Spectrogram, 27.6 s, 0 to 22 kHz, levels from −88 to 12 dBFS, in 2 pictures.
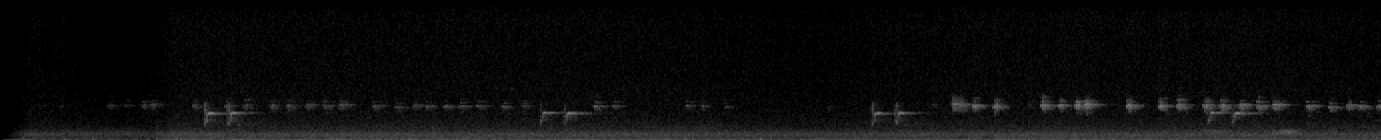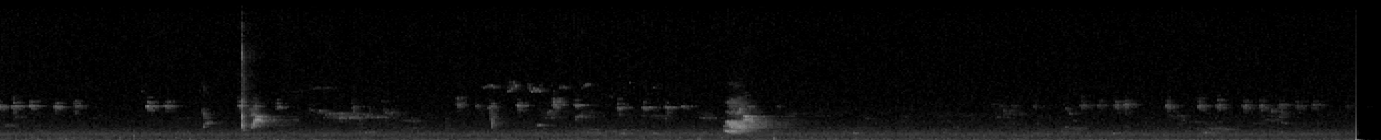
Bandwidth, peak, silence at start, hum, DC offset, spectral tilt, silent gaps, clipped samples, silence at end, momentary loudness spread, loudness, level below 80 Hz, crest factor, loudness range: over 20 kHz; -18 dBFS; 0.05 s; none; under 0.1%; -2 dB/octave; none; under 0.1%; 0.2 s; 15 LU; -47 LUFS; -66 dBFS; 32 dB; 16 LU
